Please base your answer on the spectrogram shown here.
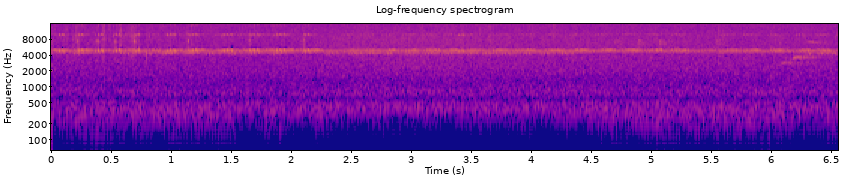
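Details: Grasshoppers in a flowery meadow: a high, thin buzzing band with a fainter overtone above it. The buzz pulses quickly for about two seconds, then settles into a steady drone.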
